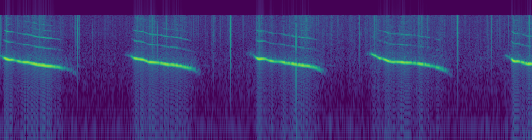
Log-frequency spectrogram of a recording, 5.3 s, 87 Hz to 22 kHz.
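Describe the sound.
A Maori person whistles in imitation of the song of the extinct huia bird, in an analog mid-20th-century recording, now digitized. Five clear, slurred notes each glide downward in pitch, evenly spaced with short pauses, and the last is cut off. A few faint clicks sit between them.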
